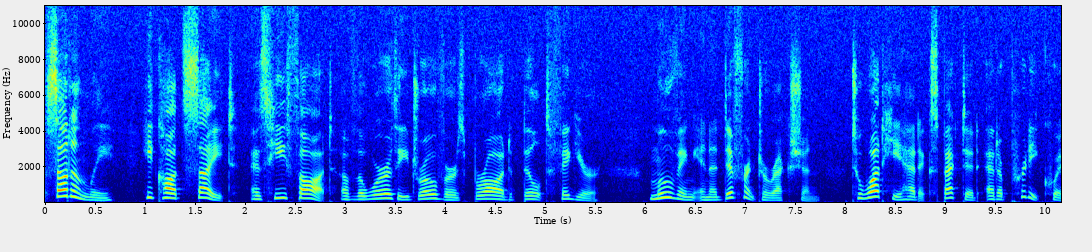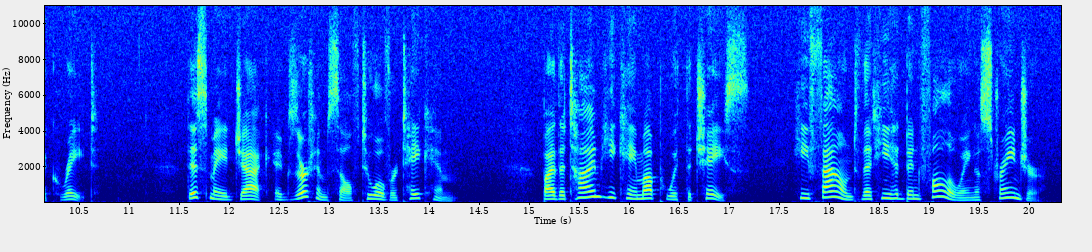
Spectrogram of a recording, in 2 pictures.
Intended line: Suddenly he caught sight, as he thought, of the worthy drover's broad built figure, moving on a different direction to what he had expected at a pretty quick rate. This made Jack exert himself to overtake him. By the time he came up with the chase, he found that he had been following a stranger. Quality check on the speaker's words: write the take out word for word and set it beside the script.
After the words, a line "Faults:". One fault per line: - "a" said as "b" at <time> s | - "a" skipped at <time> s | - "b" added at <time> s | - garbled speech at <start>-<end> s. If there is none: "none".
Suddenly he caught sight, as he thought, of the worthy drover's broad built figure, moving in a different direction to what he had expected at a pretty quick rate. This made Jack exert himself to overtake him. By the time he came up with the chase, he found that he had been following a stranger.
Faults:
- "on" said as "in" at 6.5 s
